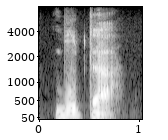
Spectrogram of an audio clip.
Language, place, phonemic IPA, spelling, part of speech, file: Occitan, Béarn, /buˈta/, votar, verb, LL-Q14185 (oci)-votar.wav
- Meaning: to vote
